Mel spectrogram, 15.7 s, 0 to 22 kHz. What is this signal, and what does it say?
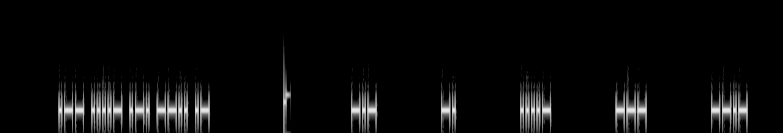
Morse code, heard as a keyed tone, about 22 wpm, spaced as for 9 wpm, 700 Hz. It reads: W4RZA KN4OQ
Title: USA Call Signs - 5 Characters - 8x Character Spacing - 22wpm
